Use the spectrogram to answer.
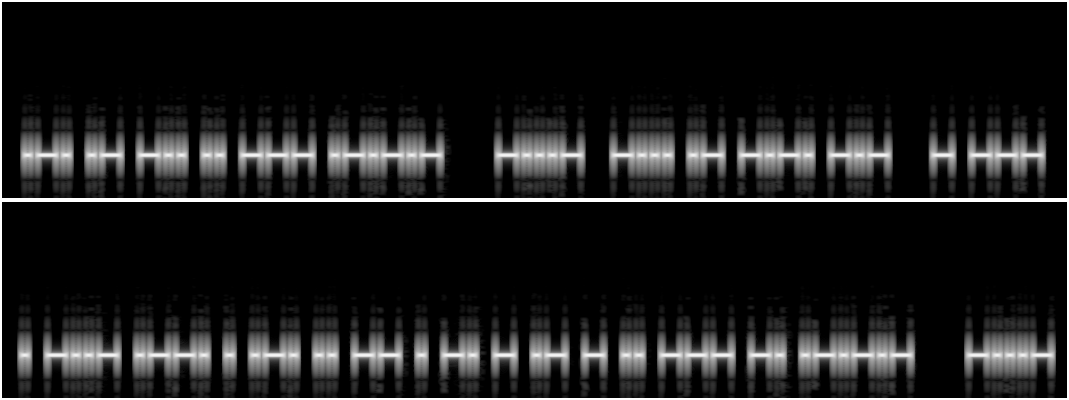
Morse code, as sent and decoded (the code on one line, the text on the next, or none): .-. .- -.. .. --- .-.-.- / -...- / -... .- -.-. -.- / - --- / . -..- .--. .-. .. -- . -. - .- - .. --- -. .-.-.- / -...-
RADIO. <BT> BACK TO EXPERIMENTATION. <BT>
